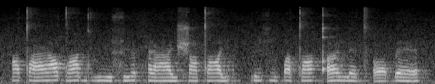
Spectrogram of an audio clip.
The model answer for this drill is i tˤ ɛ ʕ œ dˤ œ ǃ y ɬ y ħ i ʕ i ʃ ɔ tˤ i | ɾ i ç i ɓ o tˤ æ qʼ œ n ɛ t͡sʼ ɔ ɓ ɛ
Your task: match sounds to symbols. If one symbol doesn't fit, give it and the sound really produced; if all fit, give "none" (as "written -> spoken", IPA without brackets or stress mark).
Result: ǃ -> dʱ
